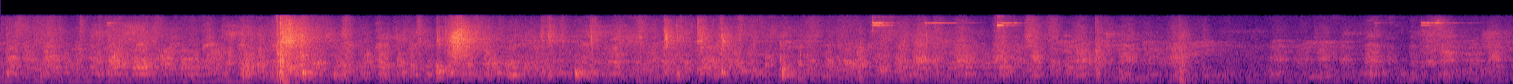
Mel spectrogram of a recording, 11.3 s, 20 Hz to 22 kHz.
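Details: German Shepherds Max and Ace playing on 14 September 2015: harsh, breathy panting bursts in an irregular rhythm, some louder puffs standing out, over a steady low electrical hum.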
